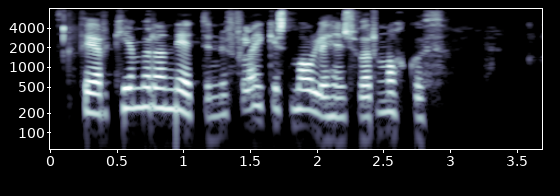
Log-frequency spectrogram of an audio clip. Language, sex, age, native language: Icelandic, female, 30-39, Icelandic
